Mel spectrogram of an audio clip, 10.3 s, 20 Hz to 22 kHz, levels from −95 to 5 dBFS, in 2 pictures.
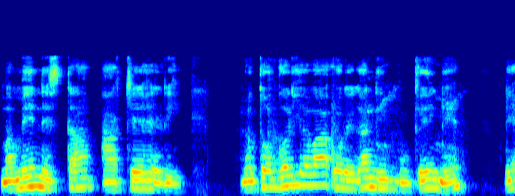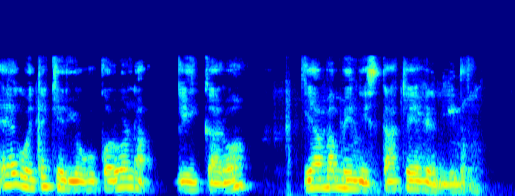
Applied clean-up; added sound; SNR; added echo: neural mask model DeepFilterNet 3.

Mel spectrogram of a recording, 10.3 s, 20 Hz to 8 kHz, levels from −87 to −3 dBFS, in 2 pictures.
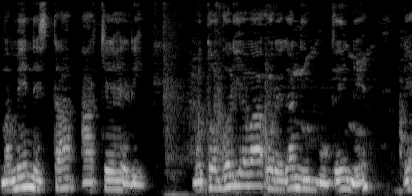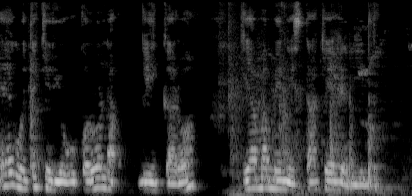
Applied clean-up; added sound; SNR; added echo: classical method WPE with log-MMSE.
